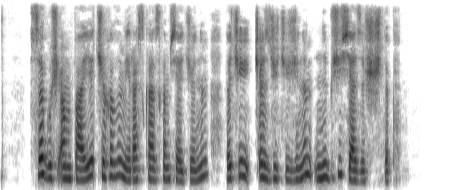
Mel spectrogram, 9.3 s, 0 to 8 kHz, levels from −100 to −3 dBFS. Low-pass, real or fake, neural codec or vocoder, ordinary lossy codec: 7.2 kHz; real; none; AAC, 48 kbps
